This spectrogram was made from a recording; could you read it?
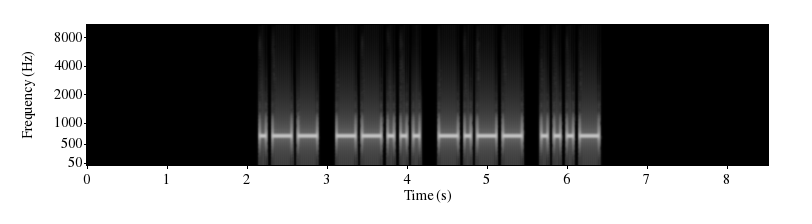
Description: Morse code, heard as a keyed tone, about 15 wpm, 700 Hz. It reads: W7YV
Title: USA Call Signs - 4 Characters - 15wpm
